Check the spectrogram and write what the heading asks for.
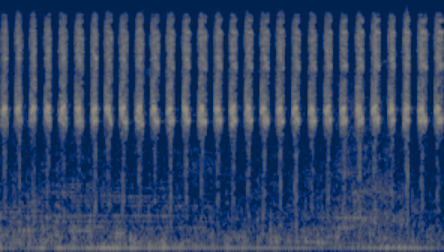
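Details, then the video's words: Yellow grasshopper in nighttime nature giving a very regular series of sharp, high, scratchy pulses, about five per second, against a near-silent background. "The Melodious Sound of the Yellow Grasshopper, Authentic from the Night Nature"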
